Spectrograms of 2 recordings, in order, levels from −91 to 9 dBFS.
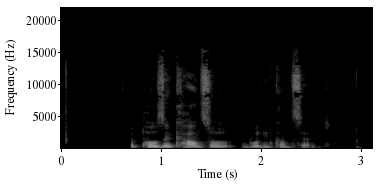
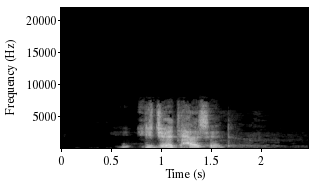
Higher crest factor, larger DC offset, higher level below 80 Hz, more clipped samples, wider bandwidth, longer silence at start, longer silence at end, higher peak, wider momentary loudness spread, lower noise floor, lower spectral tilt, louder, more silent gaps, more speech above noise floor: about the same, 22 dB vs 20 dB; neither; second, -82 dBFS vs -60 dBFS; neither; first, 15.5 kHz vs 7.8 kHz; about the same, 0.7 s vs 0.6 s; second, 0.65 s vs 0.85 s; second, -24 dBFS vs -2 dBFS; about the same, 10 LU vs 12 LU; first, -90 dBFS vs -61 dBFS; about the same, -5 dB/octave vs -4.5 dB/octave; second, -43 LUFS vs -17 LUFS; neither; first, 47 dB vs 43 dB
